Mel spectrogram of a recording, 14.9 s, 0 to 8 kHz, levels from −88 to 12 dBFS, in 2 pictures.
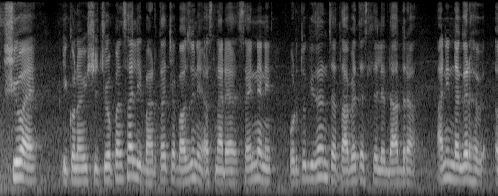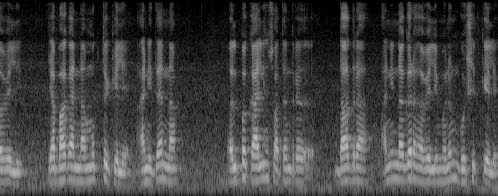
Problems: constant background noise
